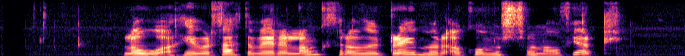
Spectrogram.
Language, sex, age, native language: Icelandic, female, 30-39, Icelandic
